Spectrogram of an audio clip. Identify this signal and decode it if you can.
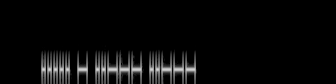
Morse code, heard as a keyed tone, about 40 wpm, 700 Hz. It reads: 5T22
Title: Common Cut Numbers - 4-Digit 40wpm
